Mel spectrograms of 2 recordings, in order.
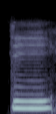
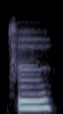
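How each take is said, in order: First: The vowel is a clear front 'ee'. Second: The vowel is a buzzy, central sound. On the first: The speaker calls it wrong. "bukan ci" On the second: The speaker calls it right. "dibacanya ce"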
